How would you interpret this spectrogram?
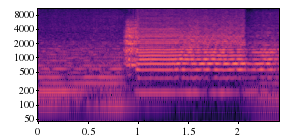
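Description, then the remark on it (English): A loud, sustained air horn blast blares as a jump scare in a movie, its harsh tone swelling brighter and more piercing through the middle before easing back, with no voices. “Yeah, King always has a good air horn in his movies.”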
